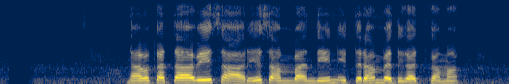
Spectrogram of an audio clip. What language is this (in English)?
Sinhala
